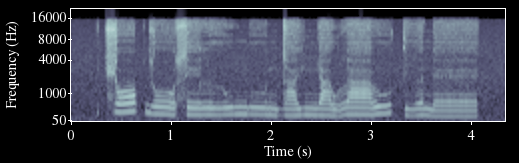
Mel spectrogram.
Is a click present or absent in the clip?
absent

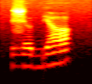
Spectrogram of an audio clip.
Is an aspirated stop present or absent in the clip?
absent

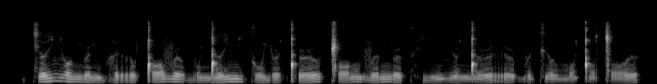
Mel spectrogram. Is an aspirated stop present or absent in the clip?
present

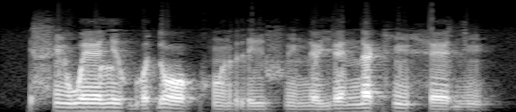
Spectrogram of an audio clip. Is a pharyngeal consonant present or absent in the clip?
absent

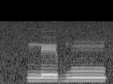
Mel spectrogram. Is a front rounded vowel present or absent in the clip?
absent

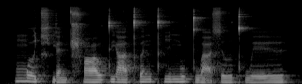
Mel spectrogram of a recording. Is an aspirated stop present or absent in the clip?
present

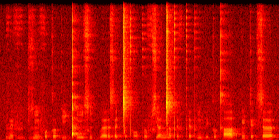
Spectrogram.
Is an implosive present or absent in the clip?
absent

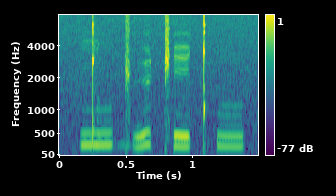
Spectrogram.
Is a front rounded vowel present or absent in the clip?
present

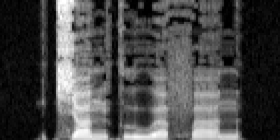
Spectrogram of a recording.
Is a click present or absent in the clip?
absent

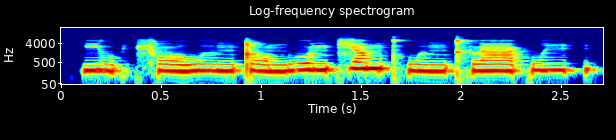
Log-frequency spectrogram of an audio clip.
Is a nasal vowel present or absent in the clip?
absent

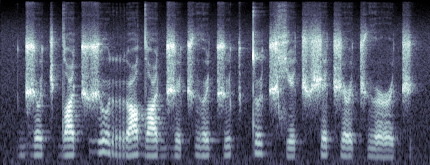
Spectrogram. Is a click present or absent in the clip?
absent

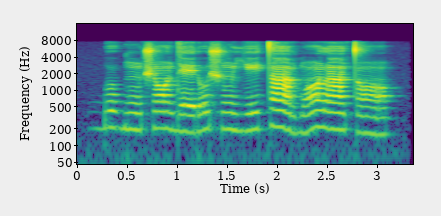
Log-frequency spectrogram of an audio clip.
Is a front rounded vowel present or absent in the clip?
absent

